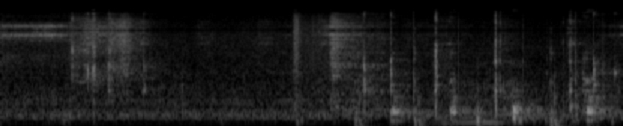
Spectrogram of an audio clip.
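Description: Wooden blocks knock as they are placed.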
